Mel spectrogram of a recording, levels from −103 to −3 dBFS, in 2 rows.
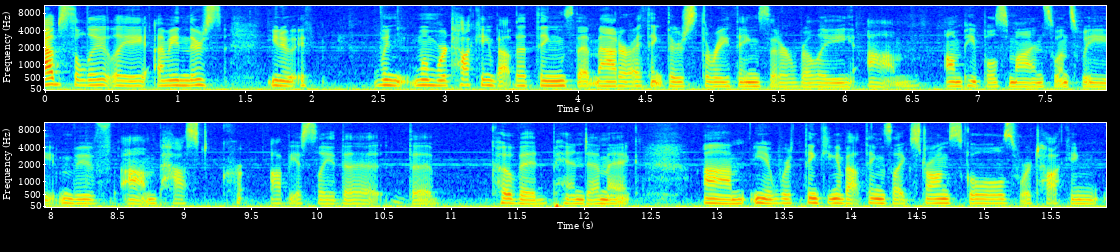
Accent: American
